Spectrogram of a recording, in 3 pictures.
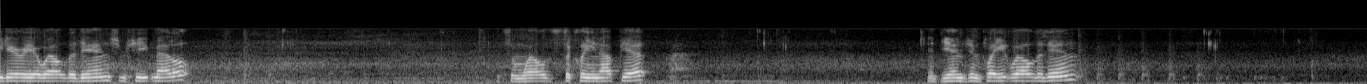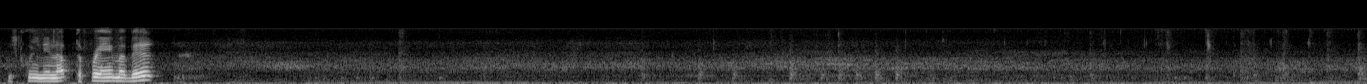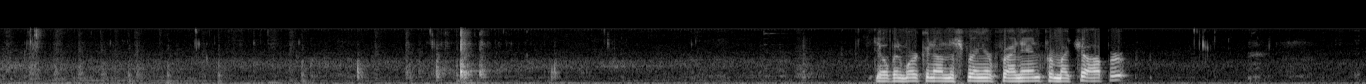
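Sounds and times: faint room noise: 0:00.0 - 0:41.0
light clicks and knocks: 0:24.5 - 0:33.0.

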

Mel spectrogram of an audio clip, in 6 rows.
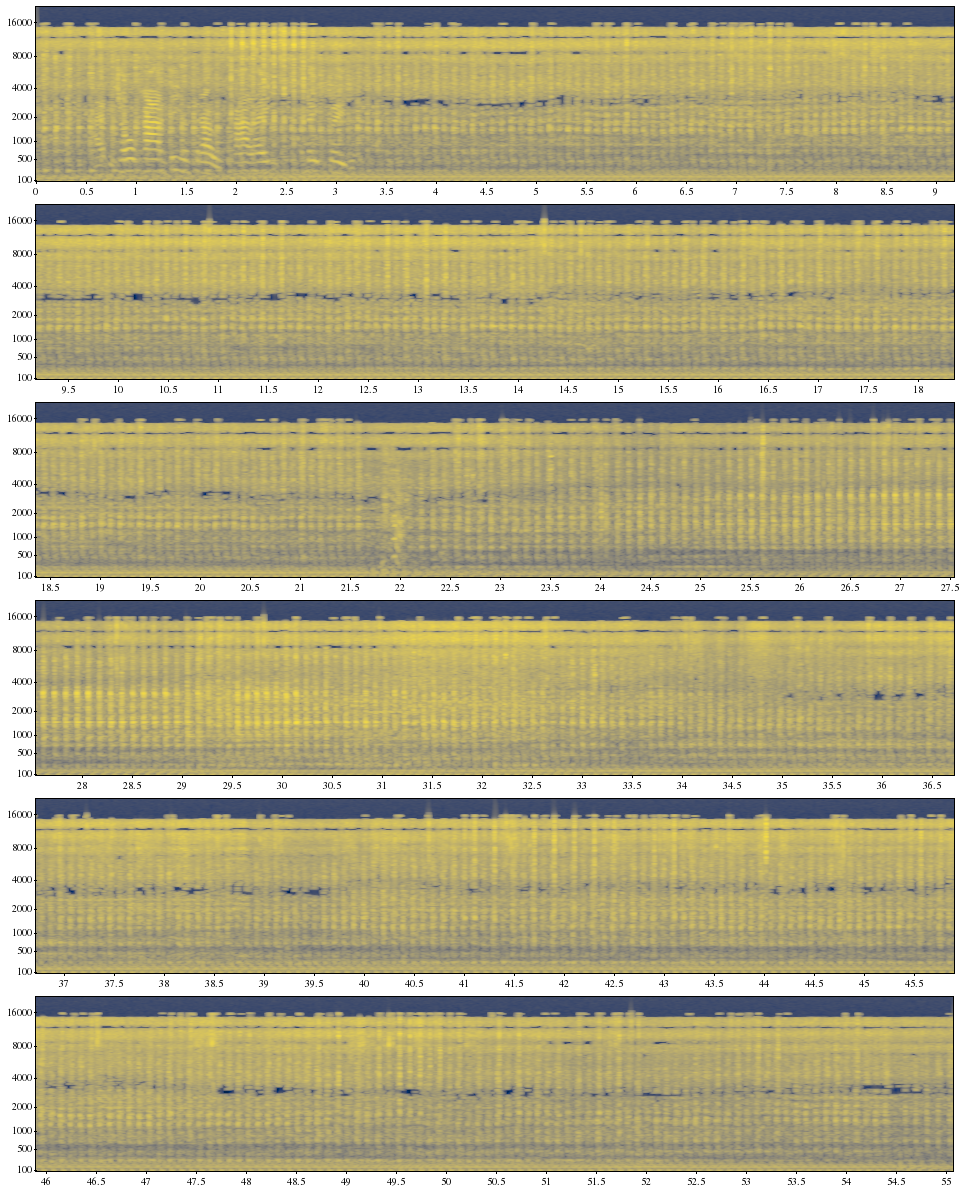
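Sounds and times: diesel engine running under load: 0:00.0 - 0:55.0.

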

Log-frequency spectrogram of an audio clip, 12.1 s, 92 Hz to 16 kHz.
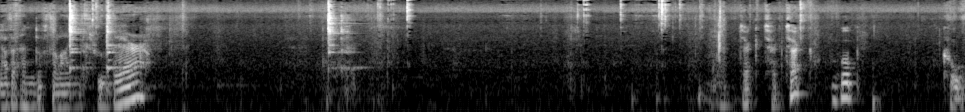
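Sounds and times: metal pipes clinking together: 0:00.8 - 0:01.6, 0:04.0 - 0:05.2.

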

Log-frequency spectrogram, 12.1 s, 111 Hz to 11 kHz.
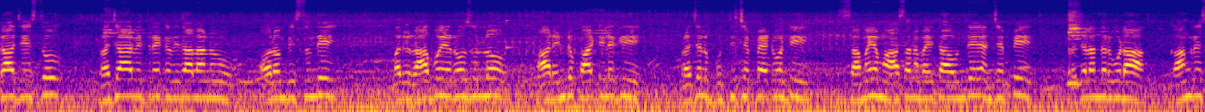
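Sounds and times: man speaking forcefully: 0:00.0 - 0:12.0.

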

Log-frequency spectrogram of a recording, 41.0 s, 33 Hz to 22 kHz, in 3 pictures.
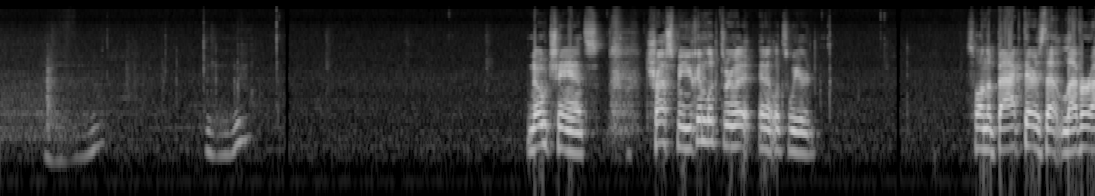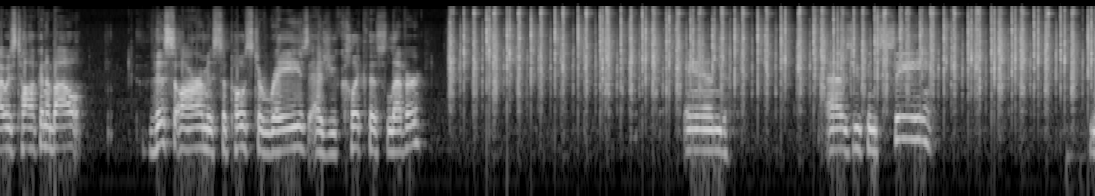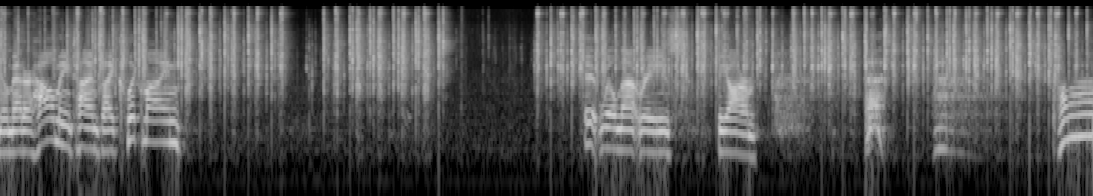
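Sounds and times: plastic ratchet lever clicking: 0:19.3 - 0:33.1, 0:34.0 - 0:41.0.

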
